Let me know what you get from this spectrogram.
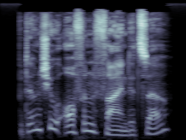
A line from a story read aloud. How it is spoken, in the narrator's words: he asked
